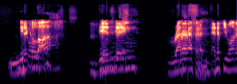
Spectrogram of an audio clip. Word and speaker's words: Winding: Nicholas Winding... Refn. – Actually, I just have to step in here. It's actually pronounced Nicholas Vinding Refn.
